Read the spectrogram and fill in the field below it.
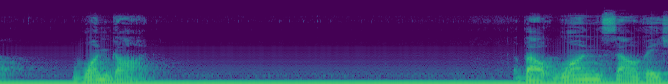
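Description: A middle-aged man speaks with animation close to a microphone, in a slightly echoing room.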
